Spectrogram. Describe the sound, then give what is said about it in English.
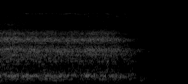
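A deep, slow breath taken during a guided relaxation: a soft, steady, airy rush that holds for over a second, then fades out. “And now take a deep, deep breath.”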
